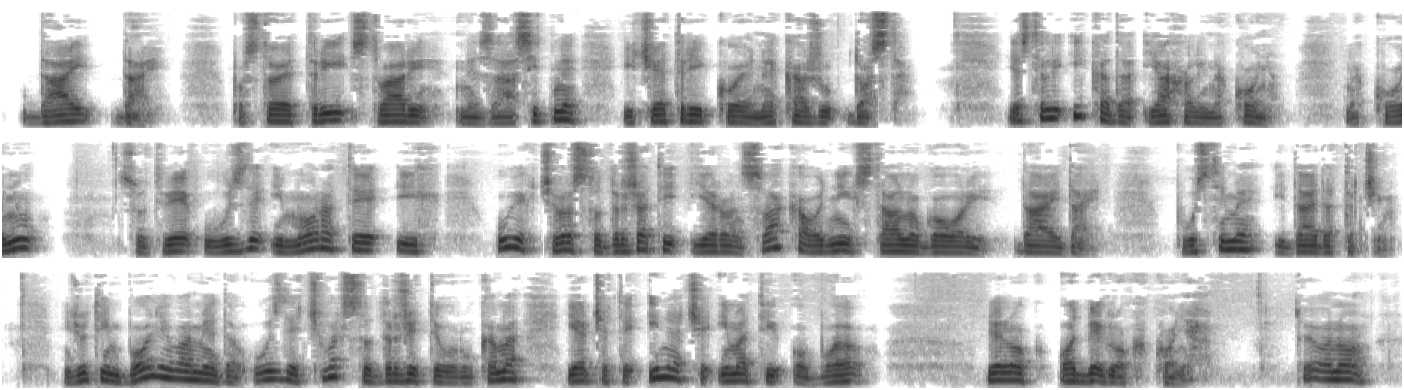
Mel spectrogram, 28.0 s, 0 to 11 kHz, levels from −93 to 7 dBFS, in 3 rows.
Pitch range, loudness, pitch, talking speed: 115-150 Hz, -20 LUFS, 130 Hz, 135 wpm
